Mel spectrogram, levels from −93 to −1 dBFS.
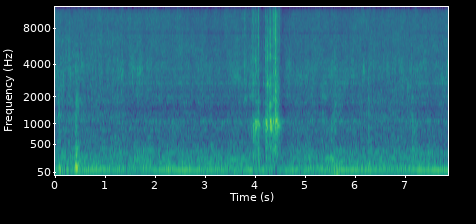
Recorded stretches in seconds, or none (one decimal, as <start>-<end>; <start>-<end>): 0.0-1.4; 6.1-7.2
